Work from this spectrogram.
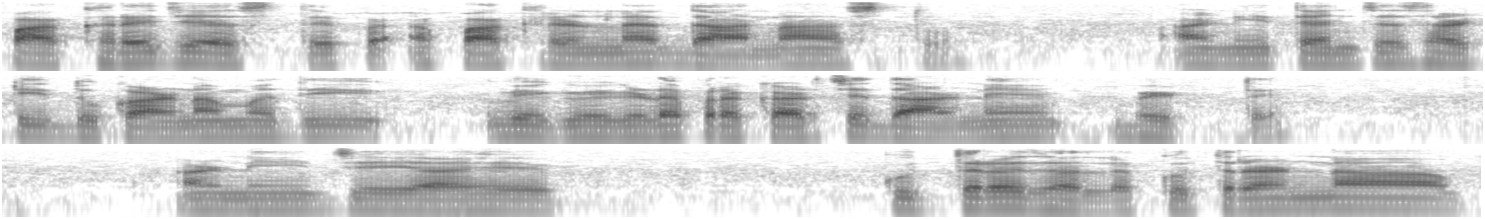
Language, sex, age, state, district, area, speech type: Marathi, male, 18-30, Maharashtra, Nagpur, urban, spontaneous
